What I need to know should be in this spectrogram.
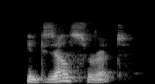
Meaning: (adjective) Very sore; ulcerated; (verb) 1. To ulcerate 2. To corrode; to fret; to chafe; to inflame
- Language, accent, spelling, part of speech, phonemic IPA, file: English, Southern England, exulcerate, adjective / verb, /ɪɡˈzʌlsəɹət/, LL-Q1860 (eng)-exulcerate.wav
